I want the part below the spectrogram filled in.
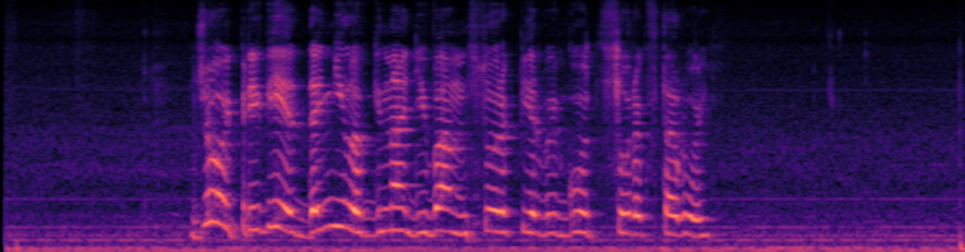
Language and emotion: Russian, positive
